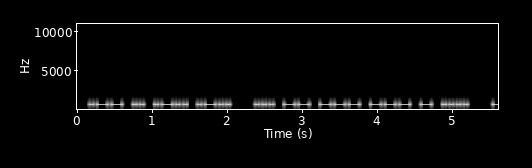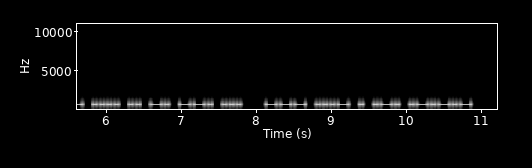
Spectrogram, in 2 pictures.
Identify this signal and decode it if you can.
Morse code, heard as a keyed tone, about 25 wpm, 700 Hz. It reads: WILL SMOOTH THINGS OVER.
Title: Sentences from Top 1400 Words 25wpm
